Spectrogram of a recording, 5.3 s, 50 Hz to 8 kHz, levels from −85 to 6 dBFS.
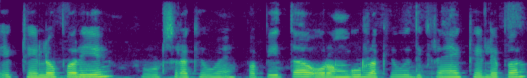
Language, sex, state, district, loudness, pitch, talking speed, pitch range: Hindi, female, Uttar Pradesh, Jyotiba Phule Nagar, -17 LUFS, 205 Hz, 215 wpm, 195-210 Hz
